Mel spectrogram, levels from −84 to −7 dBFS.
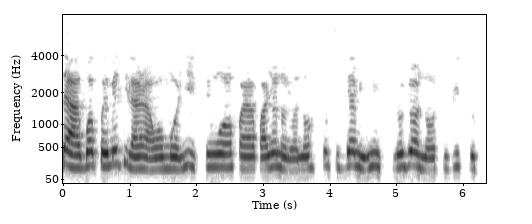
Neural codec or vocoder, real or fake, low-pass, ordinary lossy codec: none; real; none; none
